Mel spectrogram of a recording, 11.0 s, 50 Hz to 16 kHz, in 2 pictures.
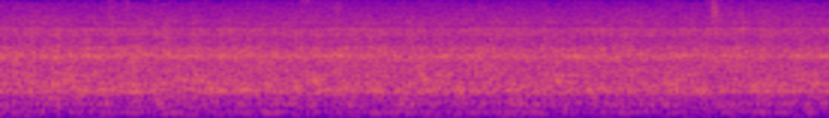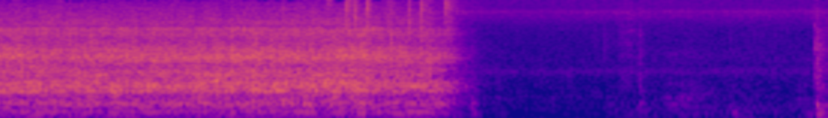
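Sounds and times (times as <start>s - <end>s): stand mixer motor whirring: 0.0s - 8.7s.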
